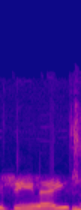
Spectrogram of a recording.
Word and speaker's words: gilets: How do you pronounce it? Gilets? I always fall over that word. What is it? – Yeah, so we say gilets.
